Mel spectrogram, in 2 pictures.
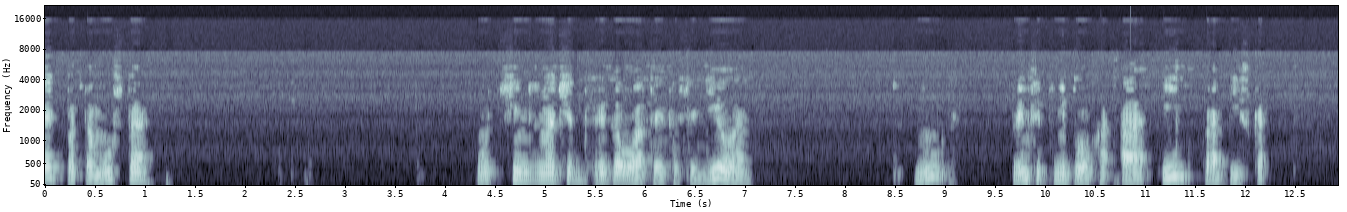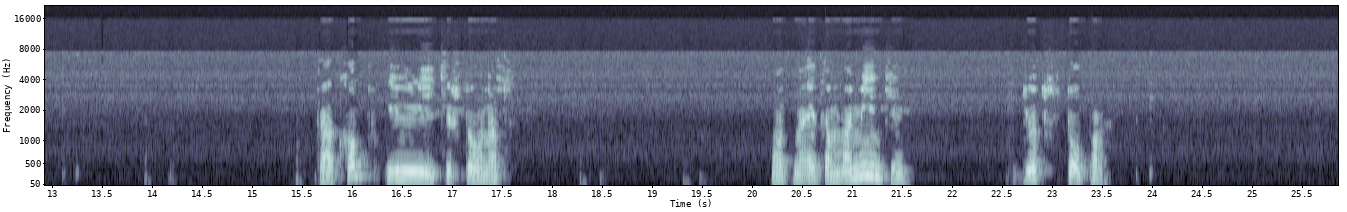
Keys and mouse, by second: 2.9-3.9 middle drag, 5.5 r, 6.9-8.6 middle drag, 11.5 i, 13.2 click, 14.1 space, 15.5 space, 16.6-17.9 drag, 18.5 space, 19.5 space, 20.9 click, 21.5-23.0 drag, 24.0 click.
